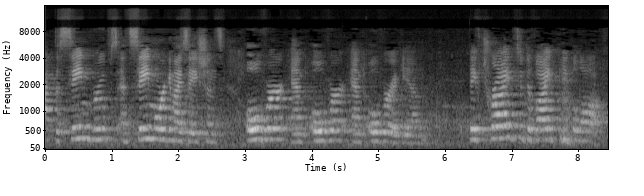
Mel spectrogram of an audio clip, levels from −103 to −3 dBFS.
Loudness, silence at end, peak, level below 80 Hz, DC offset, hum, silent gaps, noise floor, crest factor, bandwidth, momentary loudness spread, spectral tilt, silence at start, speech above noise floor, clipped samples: -36 LUFS; 0 s; -18 dBFS; -76 dBFS; under 0.1%; none; none; -56 dBFS; 18 dB; 15 kHz; 13 LU; -2.5 dB/octave; 0 s; 20 dB; under 0.1%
